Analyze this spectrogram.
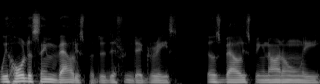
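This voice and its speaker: On a very clean recording with a silent background, a man with an American accent talks very fast at a fairly low pitch. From US South. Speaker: university student. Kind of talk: casual discussion.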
